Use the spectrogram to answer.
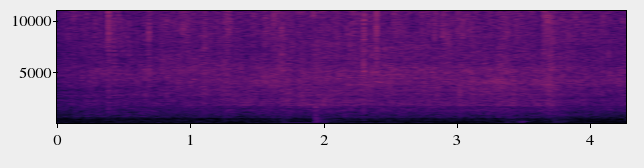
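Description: Steady sizzling of spiced braised chicken being stirred in a pan with a little cooking liquid still left, a dense crackling hiss that stays fairly even throughout, with no voices.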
